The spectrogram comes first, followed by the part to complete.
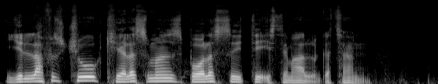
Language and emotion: Kashmiri, neutral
